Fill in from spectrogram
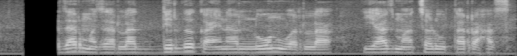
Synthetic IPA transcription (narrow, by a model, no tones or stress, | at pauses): bad͡zaɾməd͡zaɾlad̪iɾɡʱəkajnalonʋəɾlajad͡zmat͡səɽut̪aɾːaɦas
